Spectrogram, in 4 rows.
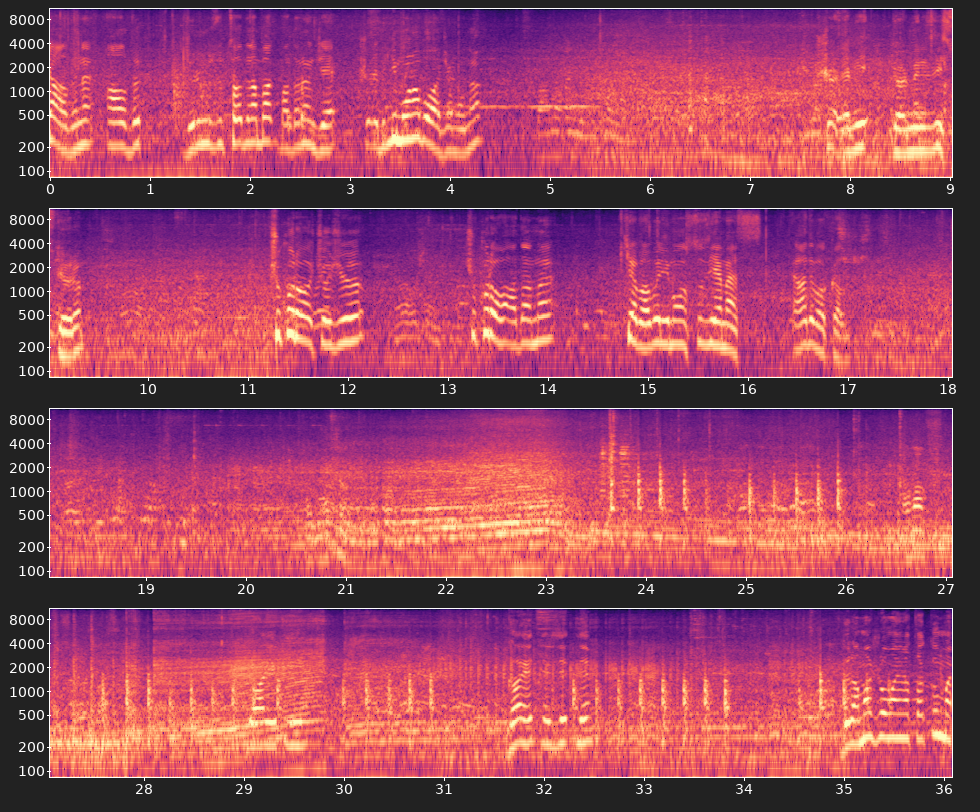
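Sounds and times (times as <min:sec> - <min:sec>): vehicle going by: 0:00.0 - 0:11.3, 0:16.6 - 0:36.0
vehicle accelerating past: 0:19.8 - 0:25.6, 0:26.5 - 0:35.2.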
